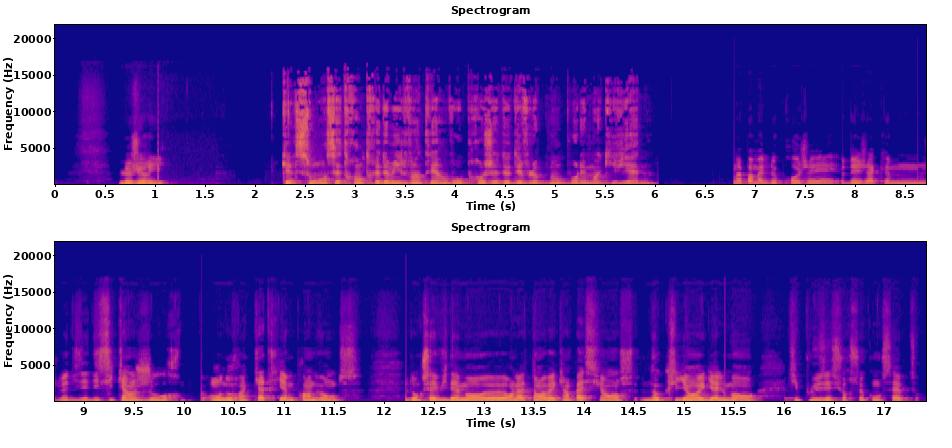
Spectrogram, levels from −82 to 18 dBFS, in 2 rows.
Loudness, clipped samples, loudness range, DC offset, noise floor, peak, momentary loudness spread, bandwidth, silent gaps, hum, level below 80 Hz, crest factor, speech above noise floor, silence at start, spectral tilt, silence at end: -19 LUFS; under 0.1%; 8 LU; under 0.1%; -75 dBFS; -2 dBFS; 11 LU; 16.5 kHz; none; none; -56 dBFS; 18 dB; 56 dB; 0.65 s; -5 dB/octave; 0.2 s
